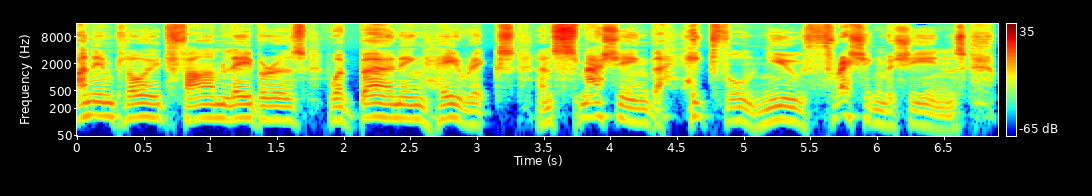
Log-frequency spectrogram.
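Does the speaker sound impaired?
No.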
